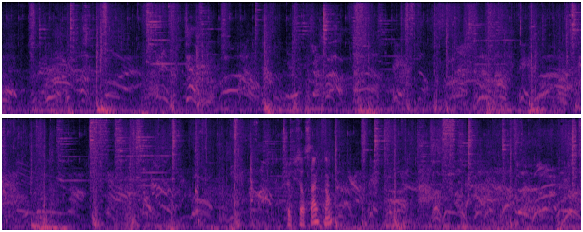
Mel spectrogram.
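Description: Swords clash and strike in a chaotic melee.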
